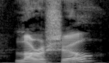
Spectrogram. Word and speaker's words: La Rochelle: Yes, but news just comes through that he's going to La Rochelle. Is that how you pronounce it? – That's correct.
